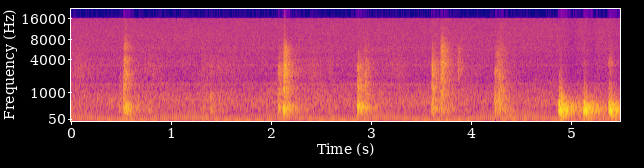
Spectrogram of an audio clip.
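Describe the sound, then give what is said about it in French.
Knocks on a bedroom door: sharp, solid raps spaced irregularly at first, then a quicker run of three at the end, over a low steady hum, with no voices. “Et va frapper à la chambre de Julien.”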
